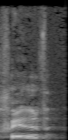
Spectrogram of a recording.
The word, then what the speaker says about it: själv: S-C-H-E-L-F. So wird es weder im Englischen äh, noch im Schwedischen geschrieben. Im Schwedischen gibt es auch ein Wort, das man so ähnlich aussprechen würde, Själv, das heißt selbst, was natürlich für uns äh, naheliegend ist.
